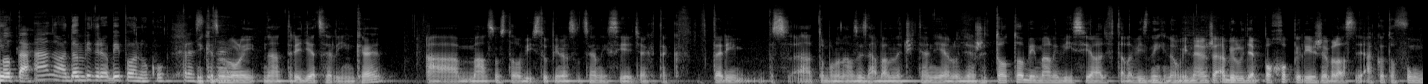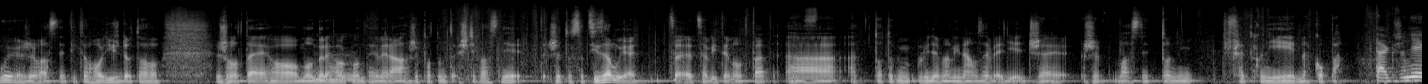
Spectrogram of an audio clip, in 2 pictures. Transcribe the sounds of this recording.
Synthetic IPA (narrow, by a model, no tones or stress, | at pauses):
nɔt̪aaːnɔad̪ɔpid̪ɾɔbiːpɔnukupɾɛmɛkɛizmɛbɔlinat̪ɾiɛɟɪat͡sɛjlḭŋkɛ | ʔamalsɔmst̪ɔɦɔʋḭːst̪upinas̬ɔt͡siaːlnixsɪɛcaxt̪ak | ft̪ɛd̪isa̰t̪ɔbɔlɔnaɔzajzaːbaʋnɛːt͡ʃit̪aɲɪɛaluɟɪaɣʒɛt̪ɔt̪ɔbimaliʋisɪɛlacft̪ɛlɛʋiːzniːɣnɔ̰ʋḭnaːɣʒɛʔa̰biluɟɪapɔxɔpiliʒɛʋlasɲɛ̰ʔa̰kɔt̪ɔfuŋɡujɛʒɛʋla̰sɲɛt̪it̪ɔɦɔɟiːʒd̪ɔt̪ɔɦɔʒlt̪ɛːɦɔmɔd̪ɾɛːɦɔkɔnt̪ɛjnɛɾaalɛʒɛpɔt̪ɔmt̪ɔʔɛʃcɛʋlasɲɛ | ʒɛt̪ɔsat͡sizalujɛt͡sɛ̰t͡sɛliːt̪ɛnɔt̪pat̪aa̰t̪ɔt̪ɔbiʎuɟɪamalinaɔzajʋɛ̰ɟɪɛ̰ɟʒɛ̰ʒɛlasɲɛt̪ɔɲ | fʃɛt̪kɔɲɪɛjɛjɛd̪nakɔpa | t̪aɡʒɛɲɛ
